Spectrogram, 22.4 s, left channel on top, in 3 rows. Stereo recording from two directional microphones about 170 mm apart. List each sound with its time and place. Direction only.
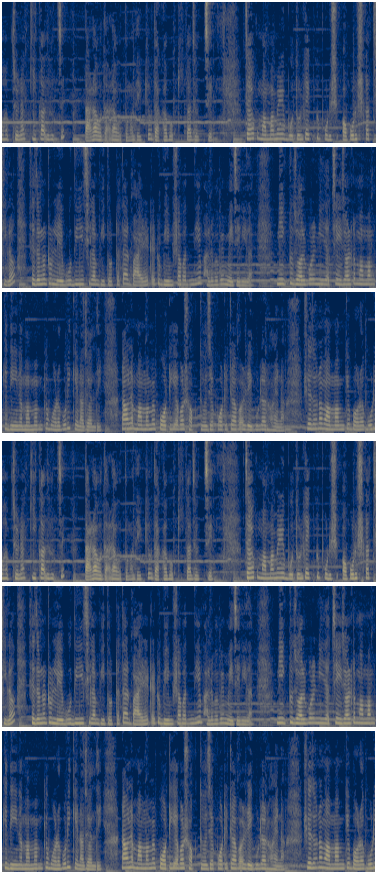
0.0 s speech: 10° right (ahead or behind)
2.3 s speech: 5° right (ahead or behind)
6.3 s speech: centre (ahead or behind)
6.6 s speech: 15° right (ahead or behind)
